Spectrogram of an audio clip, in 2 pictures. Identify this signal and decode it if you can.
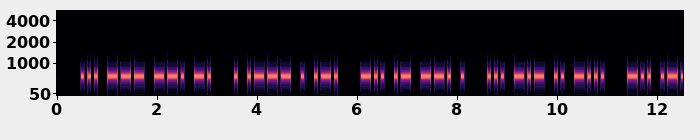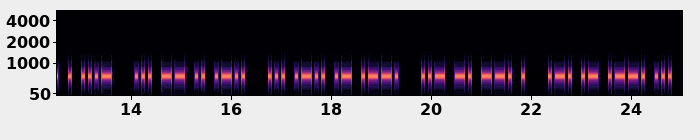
Morse code, heard as a keyed tone, about 18 wpm, 600 Hz. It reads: SOGN EJER DAGE SKIB DREV SMIL SLAP UNGE RAPS
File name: Korte ord DK 18wpm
